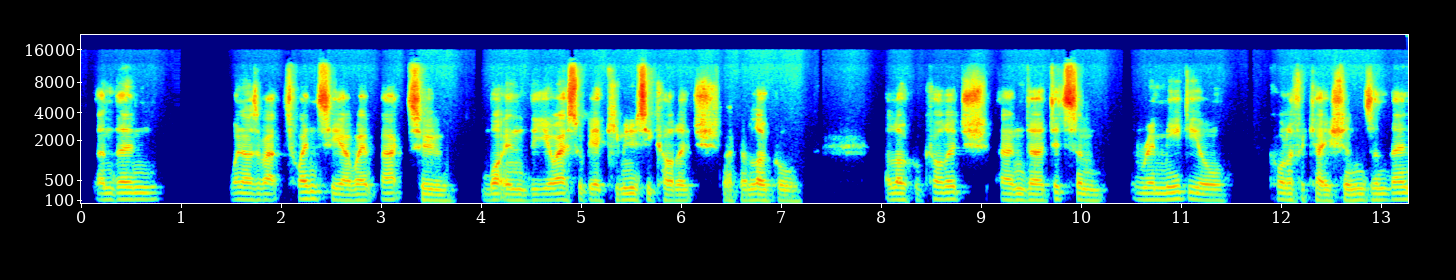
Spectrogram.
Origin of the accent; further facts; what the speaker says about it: East of England, United Kingdom; I was born in Hertfordshire in England, about 30 miles north of London. But my family are all from Liverpool. I was the only member of my family wasn't born in Liverpool.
